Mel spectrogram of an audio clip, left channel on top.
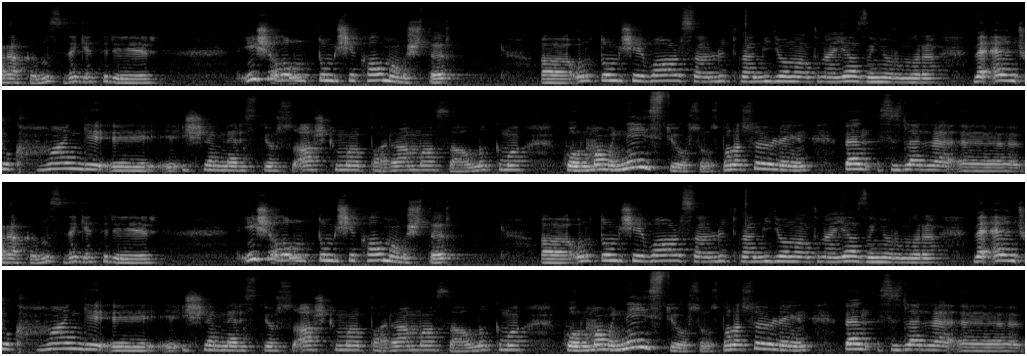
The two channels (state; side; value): identical; both; correlation 1.00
